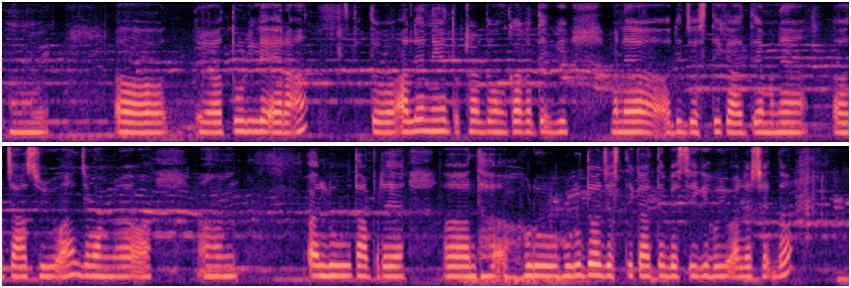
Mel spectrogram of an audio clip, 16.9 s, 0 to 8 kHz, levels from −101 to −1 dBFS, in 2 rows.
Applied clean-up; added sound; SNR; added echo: none; none; none; none.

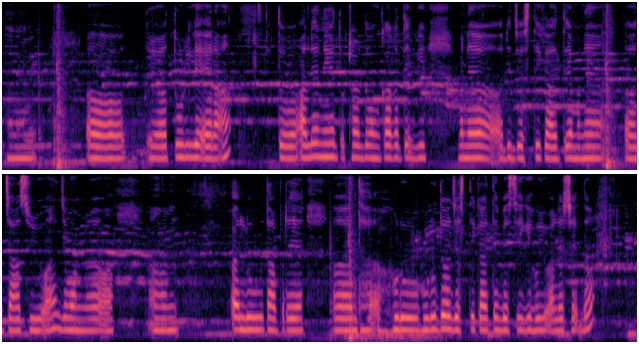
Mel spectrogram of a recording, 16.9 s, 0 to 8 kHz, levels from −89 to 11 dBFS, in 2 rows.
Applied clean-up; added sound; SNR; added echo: none; Microwave oven; 10 dB; none.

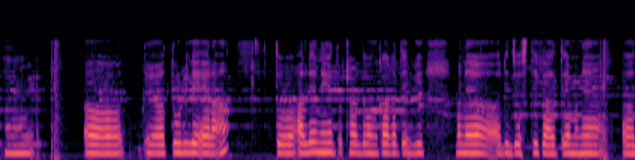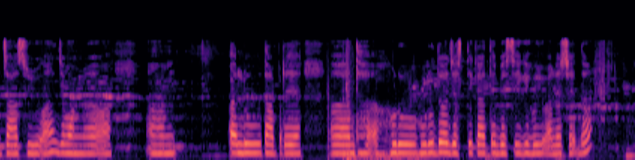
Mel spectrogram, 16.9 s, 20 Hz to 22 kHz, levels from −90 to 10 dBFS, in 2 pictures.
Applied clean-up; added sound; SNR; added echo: neural mask model RNNoise.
